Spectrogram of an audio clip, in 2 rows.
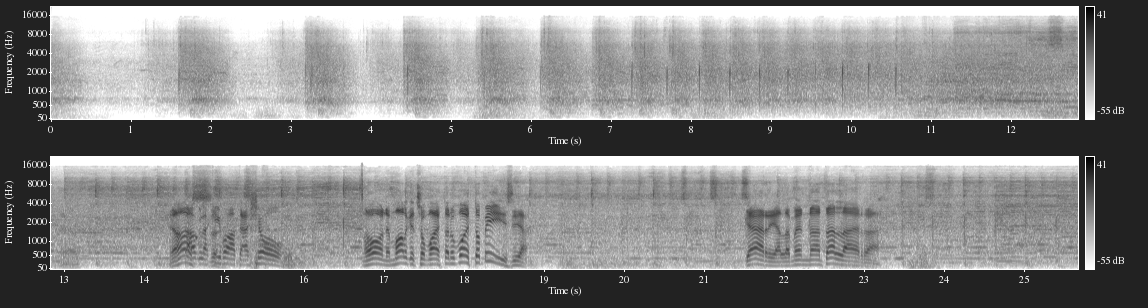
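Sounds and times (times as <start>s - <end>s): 
crowd noise: 0.0s - 25.6s
audience clapping in unison: 1.1s - 13.4s, 23.2s - 25.6s
speech: 14.3s - 15.9s, 16.7s - 19.0s, 21.5s - 23.3s.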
